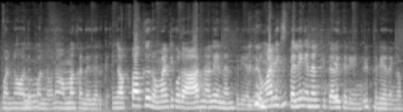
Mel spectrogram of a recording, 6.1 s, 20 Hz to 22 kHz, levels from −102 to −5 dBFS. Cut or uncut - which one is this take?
cut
